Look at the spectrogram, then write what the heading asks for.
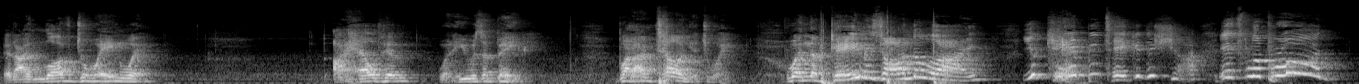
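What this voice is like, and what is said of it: Imitates another person's voice. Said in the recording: “that's my Stephen A. Smith. Actually, it's technically my Jay ... my Jay Farrow ... impression.”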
